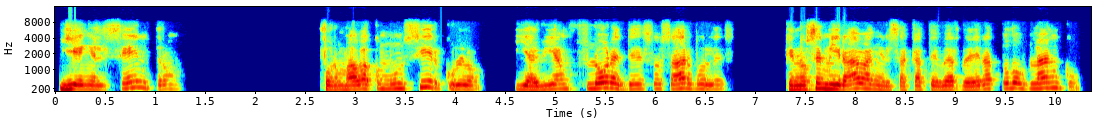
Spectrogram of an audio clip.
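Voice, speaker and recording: Man, slow-spoken, earnest, repeats himself, dull lo-fi recording. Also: sits high, a little mellow. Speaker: interview guest. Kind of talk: recounting a spiritual vision.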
